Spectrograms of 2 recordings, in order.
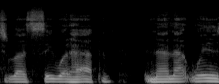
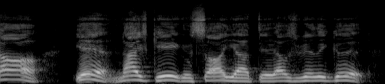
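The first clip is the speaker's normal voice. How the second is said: put-on American accent, high and loud; 5 semitones higher, 6 dB louder than usual. Retelling what a man said on approaching him, in an american accent. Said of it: "in American accent and all that".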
